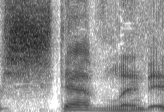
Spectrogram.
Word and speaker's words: Stevland: It's Steveland. – Hmm. – Or Stevland. It's spelled Stevland.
